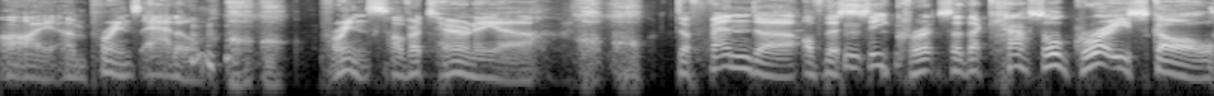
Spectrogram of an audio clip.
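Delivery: pig voice, oinks between words. Asked by another speaker to do the line like a pig: pig voice. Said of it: "do it like a pig".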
